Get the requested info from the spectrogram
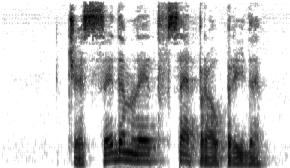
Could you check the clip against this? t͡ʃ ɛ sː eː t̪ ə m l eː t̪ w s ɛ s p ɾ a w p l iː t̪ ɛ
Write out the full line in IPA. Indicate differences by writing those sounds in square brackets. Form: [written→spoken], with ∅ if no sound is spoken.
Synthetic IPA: t͡ʃ ɛ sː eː [t̪→d̪] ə m l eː t̪ w s ɛ [s→∅] p ɾ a w p [l→ɾ] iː [t̪→d̪] ɛ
